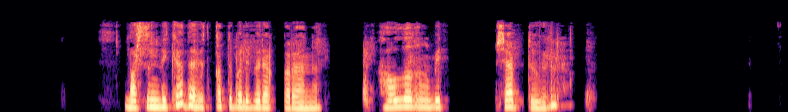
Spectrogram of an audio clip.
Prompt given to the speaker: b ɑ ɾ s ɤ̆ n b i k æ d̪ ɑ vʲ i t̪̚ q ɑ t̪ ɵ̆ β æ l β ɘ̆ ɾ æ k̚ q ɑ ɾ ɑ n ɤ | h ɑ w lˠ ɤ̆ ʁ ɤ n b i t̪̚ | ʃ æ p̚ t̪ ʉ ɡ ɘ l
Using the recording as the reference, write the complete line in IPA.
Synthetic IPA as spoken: b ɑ ɾ s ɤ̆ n b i k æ d̪ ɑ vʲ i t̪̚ q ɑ t̪ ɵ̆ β æ l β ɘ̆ ɾ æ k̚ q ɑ ɾ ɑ n ɤ | h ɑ w lˠ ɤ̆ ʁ ɤ ɴ b i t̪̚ | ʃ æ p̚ t̪ ʉ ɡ ɘ l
